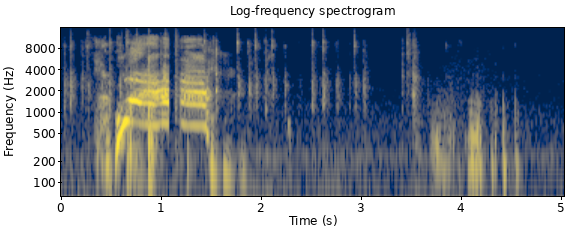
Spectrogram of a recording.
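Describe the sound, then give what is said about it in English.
Rapid, uneven clicking of computer keyboard keys, moderately loud, in irregular bursts, as someone searches for a picture to post in a chat. A short high-pitched tonal cry sounds near the start. “Don't mind the typing.”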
